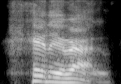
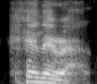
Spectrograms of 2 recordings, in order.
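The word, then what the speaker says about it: general: are pronounced differently so the first one heneral see the GE sound coming back heneral next one is there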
